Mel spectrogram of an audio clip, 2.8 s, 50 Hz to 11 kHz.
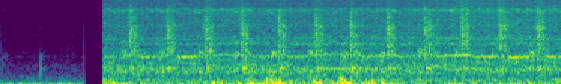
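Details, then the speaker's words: Chevrolet Suburban 5.3L LC9 V8 with AFM at 240,605 miles, hood open at idle before engine swap: sharp, quick steady ticking faster than firing, typical 5.3 AFM lifter tick. "so there's that uh lifter test that i talked about and if you're wondering well this engine looks super clean for 240 i pressure washed it um yesterday so that when we dig into it it's not like super greasy everywhere but you can hear that lifter cap typical 5-3"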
